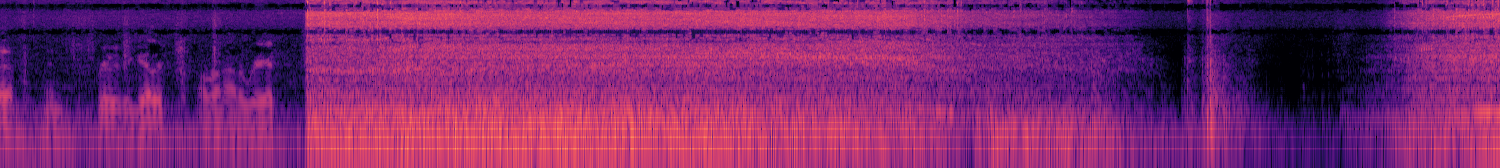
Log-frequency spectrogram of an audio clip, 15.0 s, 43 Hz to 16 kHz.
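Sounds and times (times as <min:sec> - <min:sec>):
machine running with hiss and hum: 0:00.0 - 0:11.6.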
